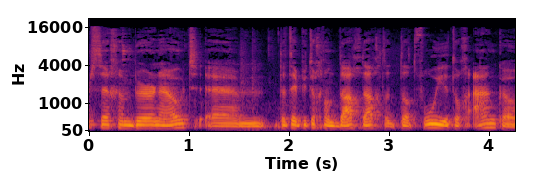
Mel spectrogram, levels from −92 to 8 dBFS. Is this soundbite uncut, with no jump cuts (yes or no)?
no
